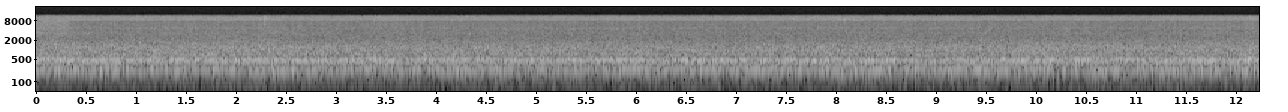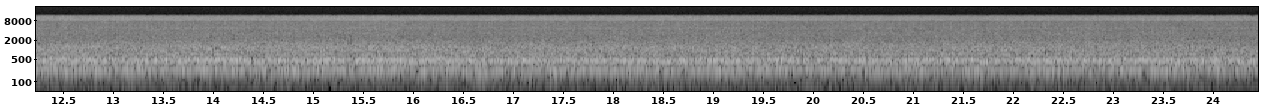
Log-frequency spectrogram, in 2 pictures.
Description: bees hive exterior in front of landing zone from 1 meter; stereo ortf; sonniss gdc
